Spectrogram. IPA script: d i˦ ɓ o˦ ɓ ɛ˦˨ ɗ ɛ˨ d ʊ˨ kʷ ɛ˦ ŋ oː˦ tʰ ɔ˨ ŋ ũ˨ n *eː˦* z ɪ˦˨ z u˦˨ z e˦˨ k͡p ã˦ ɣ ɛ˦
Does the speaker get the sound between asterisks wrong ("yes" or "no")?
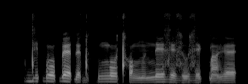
no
